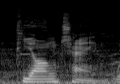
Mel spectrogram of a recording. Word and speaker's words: Pyeongchang: How do you pronounce Pyeongchang was the episode title.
